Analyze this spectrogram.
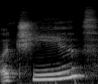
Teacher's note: achieve has second syllable stress. The achieve part is long.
